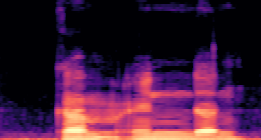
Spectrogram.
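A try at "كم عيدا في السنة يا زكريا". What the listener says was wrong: Aidan, ya. Ini huruf ya, bukan huruf nun, ya. Coba ulangi lagi.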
